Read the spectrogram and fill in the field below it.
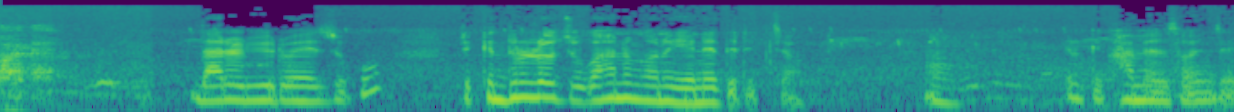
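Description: An elderly woman speaks calmly close by.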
